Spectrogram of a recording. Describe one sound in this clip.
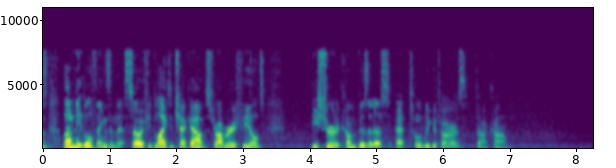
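A middle-aged man speaks calmly and clearly into a nearby microphone.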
